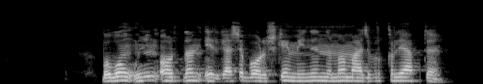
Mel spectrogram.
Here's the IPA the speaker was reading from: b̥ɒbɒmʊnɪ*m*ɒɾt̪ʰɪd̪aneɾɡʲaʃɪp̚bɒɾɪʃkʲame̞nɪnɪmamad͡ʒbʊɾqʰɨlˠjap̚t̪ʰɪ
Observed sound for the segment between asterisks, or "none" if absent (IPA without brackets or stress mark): ŋ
